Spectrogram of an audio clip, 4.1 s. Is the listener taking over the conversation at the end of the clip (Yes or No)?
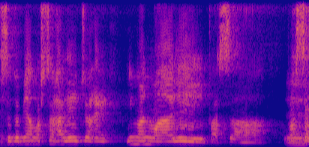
No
